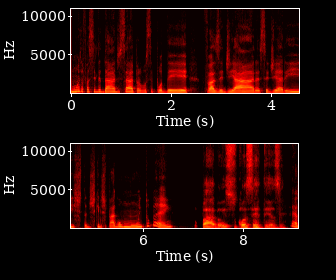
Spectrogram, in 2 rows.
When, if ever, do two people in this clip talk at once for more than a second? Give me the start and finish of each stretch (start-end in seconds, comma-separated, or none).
none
